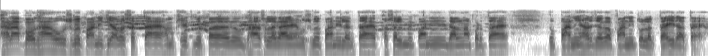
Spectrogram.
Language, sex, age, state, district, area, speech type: Hindi, male, 60+, Bihar, Darbhanga, urban, spontaneous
